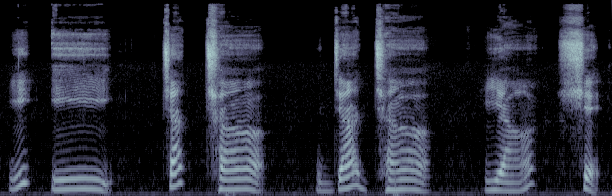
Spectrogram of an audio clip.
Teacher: తాలవ్యములు అంటే దవడల నుండి పుట్టినవి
